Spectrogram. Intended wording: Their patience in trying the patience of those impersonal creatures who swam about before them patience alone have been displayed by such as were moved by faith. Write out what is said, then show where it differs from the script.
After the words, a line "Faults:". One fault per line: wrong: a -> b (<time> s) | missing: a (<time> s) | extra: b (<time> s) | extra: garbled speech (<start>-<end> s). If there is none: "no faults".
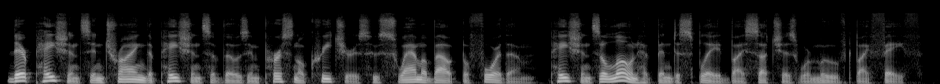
Their patience in trying the patience of those impersonal creatures who swam about before them patience alone have been displayed by such as were moved by faith.
Faults:
no faults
